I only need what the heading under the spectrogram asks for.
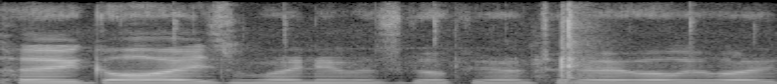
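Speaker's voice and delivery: very low, very quiet, flat, unenthusiastic monotone. Showing how the intro would sound without enthusiasm: low, flat tone. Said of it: "talk in the microphone with a low tone".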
